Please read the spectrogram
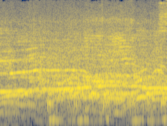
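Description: Crowd cheering and shouting over loud live Bhojpuri stage music, many voices at once without a break.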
